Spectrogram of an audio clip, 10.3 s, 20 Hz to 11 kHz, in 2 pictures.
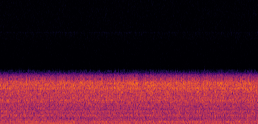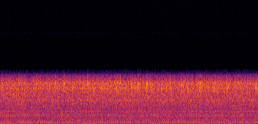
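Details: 1985 Rheem 100,000 BTU gas furnace: steady burner rumble broken by one sharp boom as gas lights late, then a smaller thump; delayed ignition caused by clogged orifices, fixed by cleaning.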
